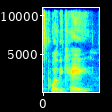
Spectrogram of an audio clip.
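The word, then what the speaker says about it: Coily Kaye: So on Instagram, my name is Coily K, C-O-I-L-Y-K-A-Y-E.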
